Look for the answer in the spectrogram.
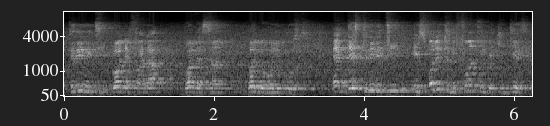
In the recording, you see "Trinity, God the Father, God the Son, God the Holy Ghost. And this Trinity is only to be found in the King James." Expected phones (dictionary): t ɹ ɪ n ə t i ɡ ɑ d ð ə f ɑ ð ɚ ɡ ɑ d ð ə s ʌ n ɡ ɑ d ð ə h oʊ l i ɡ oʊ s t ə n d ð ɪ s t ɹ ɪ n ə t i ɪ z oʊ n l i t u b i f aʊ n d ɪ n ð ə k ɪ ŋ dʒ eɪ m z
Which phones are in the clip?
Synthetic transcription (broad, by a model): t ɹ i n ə t i ɡ ɑ d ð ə f ɑ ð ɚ ɡ ɑ d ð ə s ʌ n ɡ ɑ d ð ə h oʊ l i ɡ oʊ s t ə n d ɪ s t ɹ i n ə t i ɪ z oʊ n l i t u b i f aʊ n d ɪ n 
